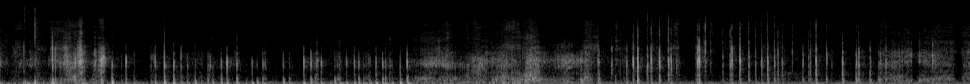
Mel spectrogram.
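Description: An empty red suede stiletto pump is tapped and scratched with long yellow nails on the suede and along the edge of the sole. Quick, dry taps and clicks come in rapid bursts over soft, scratchy rubbing, centered in the midrange with almost no ring after each hit.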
